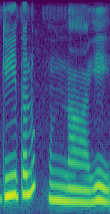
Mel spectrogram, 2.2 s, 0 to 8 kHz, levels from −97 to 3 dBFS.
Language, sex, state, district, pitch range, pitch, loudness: Telugu, female, Andhra Pradesh, Annamaya, 180-270 Hz, 200 Hz, -12 LUFS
